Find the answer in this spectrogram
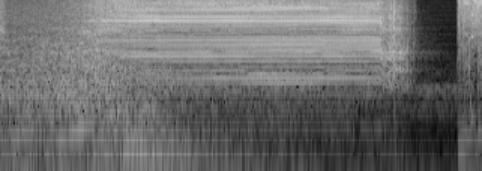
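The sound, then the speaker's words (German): A loud electric razor buzzes steadily with a dense, whining hum, cuts out briefly near the end, then switches back on. No one speaks. “Jetzt wird rasiert.”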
